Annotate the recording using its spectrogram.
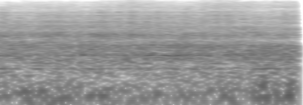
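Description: Walt Disney World monorail train running along its elevated beam, a steady, even running noise.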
